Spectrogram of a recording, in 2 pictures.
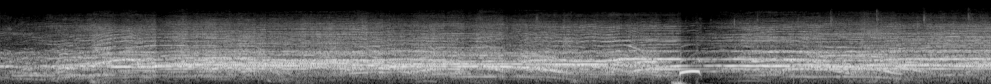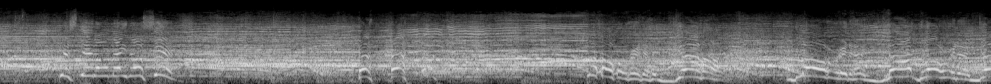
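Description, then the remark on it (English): A large crowd shouts and cheers together at full volume, a dense wall of overlapping voices with whoops rising above it, sustained throughout apart from a momentary dip partway through. “Then all the people shouted with a great shout.”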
